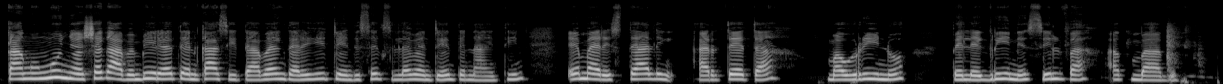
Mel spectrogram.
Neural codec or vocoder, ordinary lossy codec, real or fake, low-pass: none; none; real; 19.8 kHz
